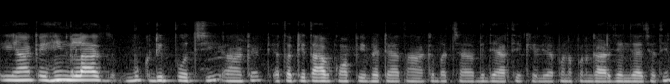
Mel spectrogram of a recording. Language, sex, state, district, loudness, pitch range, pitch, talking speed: Maithili, male, Bihar, Supaul, -19 LUFS, 145-185 Hz, 155 Hz, 205 wpm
